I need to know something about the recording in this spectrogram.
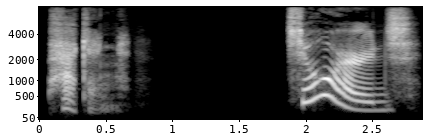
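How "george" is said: called out higher and louder; startled at finding him; surprised. A narrator's reading. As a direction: caught off guard by him.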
